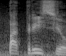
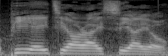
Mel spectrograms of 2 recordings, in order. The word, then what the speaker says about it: Patricio: Give me the exact pronunciation of your first name. Patricio, Patricio.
